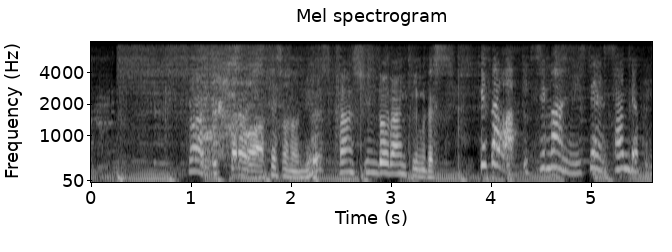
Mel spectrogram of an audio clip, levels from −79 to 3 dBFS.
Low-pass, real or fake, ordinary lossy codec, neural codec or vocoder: 7.2 kHz; fake; none; codec, 32 kHz, 1.9 kbps, SNAC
